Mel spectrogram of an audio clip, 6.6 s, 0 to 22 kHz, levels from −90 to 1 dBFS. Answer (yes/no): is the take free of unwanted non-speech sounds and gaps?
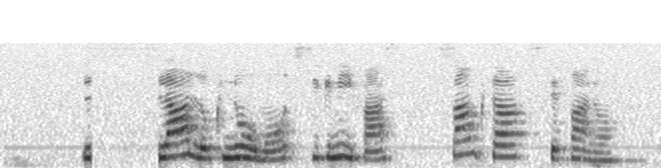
yes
